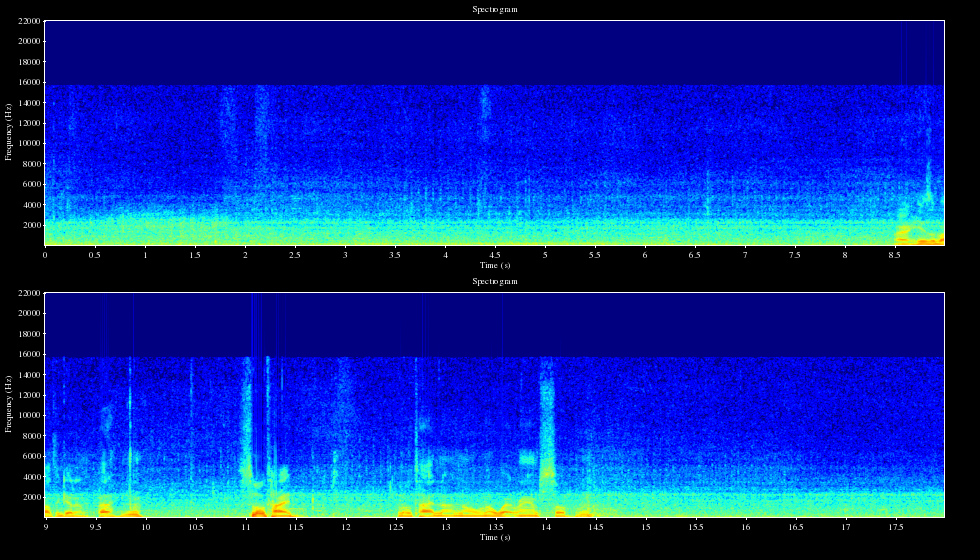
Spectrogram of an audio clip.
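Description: Water laps gently against a dock.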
